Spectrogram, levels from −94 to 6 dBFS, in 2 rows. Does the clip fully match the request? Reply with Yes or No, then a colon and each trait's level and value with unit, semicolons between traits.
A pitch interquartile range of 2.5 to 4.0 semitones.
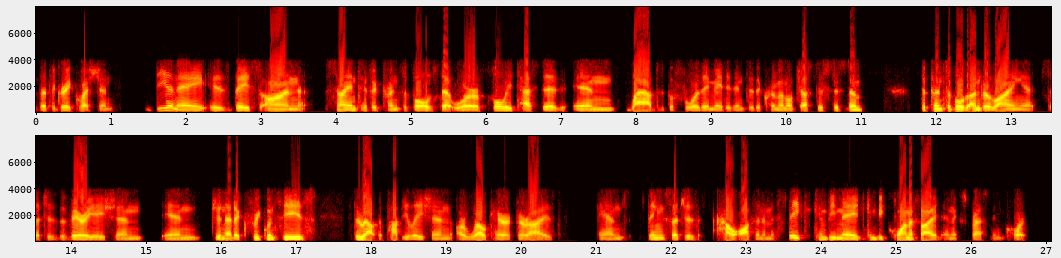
Yes: average, 3.1 semitones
